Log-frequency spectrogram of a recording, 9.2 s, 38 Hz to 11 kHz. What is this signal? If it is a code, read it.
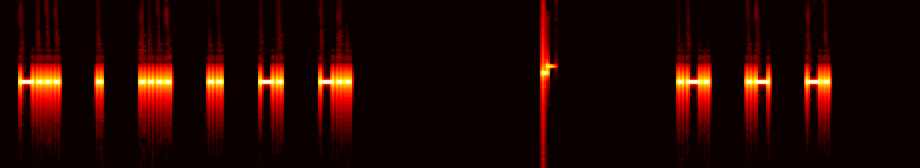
Morse code, heard as a keyed tone, about 28 wpm, spaced as for 16 wpm, 690 Hz. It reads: BEHIND RAN
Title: 3x Character Spacing - Top 500 Words - 28wpm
